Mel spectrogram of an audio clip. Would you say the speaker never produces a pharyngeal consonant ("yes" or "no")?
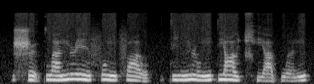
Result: yes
